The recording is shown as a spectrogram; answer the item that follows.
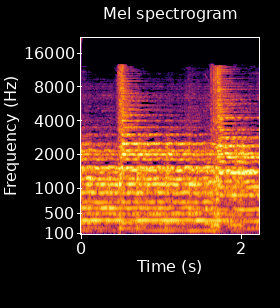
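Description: Electric guitar playing dense, sustaining chords that ring on and overlap. A new chord is struck about half a second in and again near the end.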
